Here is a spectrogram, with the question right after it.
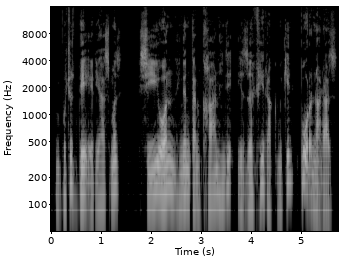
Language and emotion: Kashmiri, angry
